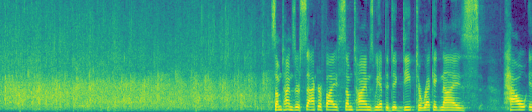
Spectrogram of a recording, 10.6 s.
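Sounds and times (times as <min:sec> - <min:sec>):
audience applause: 0:00.0 - 0:05.6
speech: 0:05.5 - 0:10.6.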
